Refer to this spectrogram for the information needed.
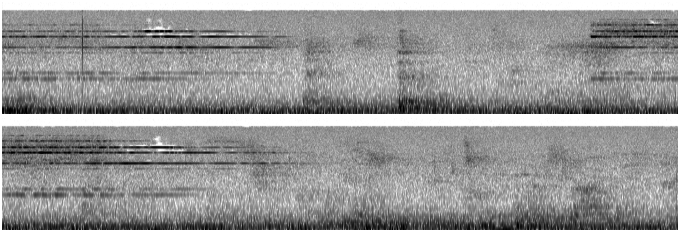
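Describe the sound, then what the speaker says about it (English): A telephone rings faintly in the background of a live Messianic congregation service, giving two bursts of bright electronic trilling over a low murmur of room noise. "I hear somebody's ringing."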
